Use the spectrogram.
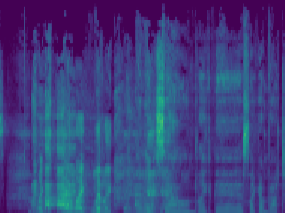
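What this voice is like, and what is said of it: Soft, put-on spa radio voice. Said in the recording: “I like have this weird voice. ... She's like a spa radio person. Like, you hear her at the spa. ... it's not my real voice.”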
